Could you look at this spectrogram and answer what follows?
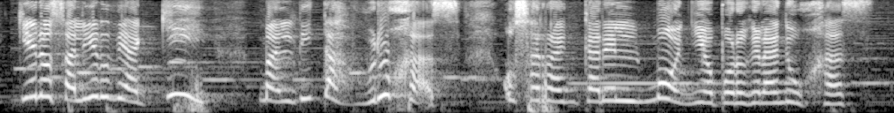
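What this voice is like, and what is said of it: Shouting angrily, yelling hoarsely. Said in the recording (Spanish): “llora y grita, golpea la pared, se desgañita... ¿Por qué gritas así?”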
